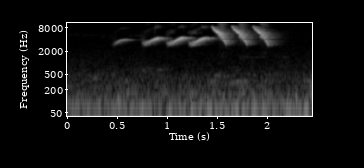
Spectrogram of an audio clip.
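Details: Double-collared Seedeater, known as coleiro tui-tui, singing a tutoring song: four upward-slurred whistles in quick succession, then three steep high descending sweeps, crisp and close with little background noise.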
